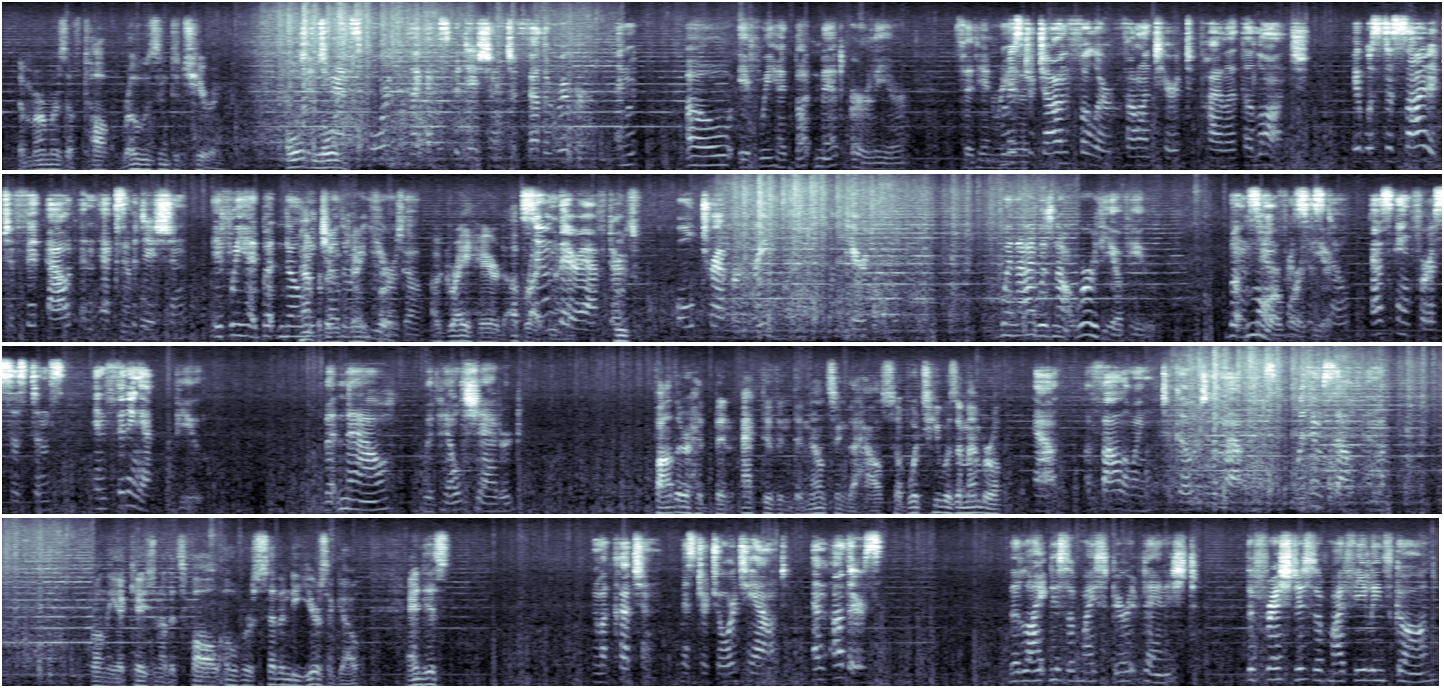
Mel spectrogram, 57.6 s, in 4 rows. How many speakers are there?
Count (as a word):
three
